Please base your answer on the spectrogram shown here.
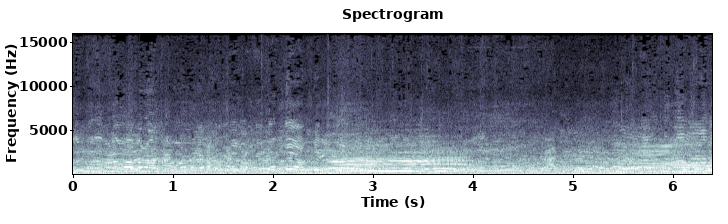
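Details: Moos of Sahiwal cattle at a busy Narsingdi cattle market in Bangladesh, 28 July 2025, where Sahiwal bulls and calves are traded; long lowing calls overlap with continuous human talk and haggling.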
